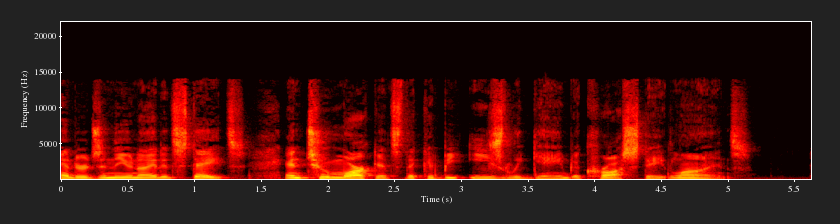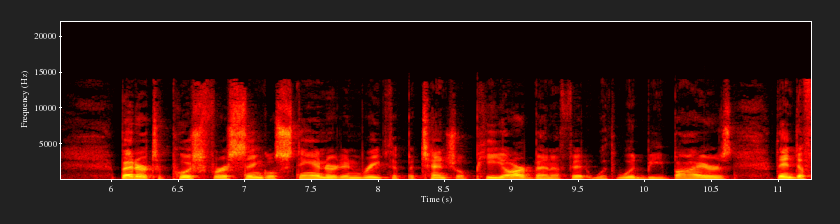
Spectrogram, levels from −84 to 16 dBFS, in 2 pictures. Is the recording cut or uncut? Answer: uncut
